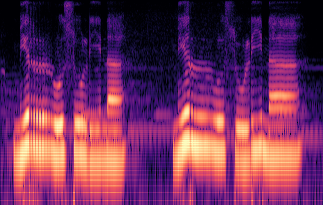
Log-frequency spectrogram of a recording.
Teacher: ada nun sukun bertemu dengan huruf roh sehingga cara membacanya yaitu langsung dimasukkan pada huruf berikutnya yaitu huruf ro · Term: idgam bilagunnah, idgham bila gunnah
